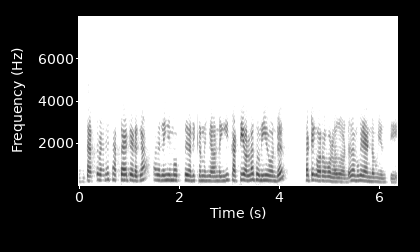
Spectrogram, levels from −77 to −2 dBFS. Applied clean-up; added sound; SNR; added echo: neural mask model DeepFilterNet 3.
